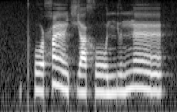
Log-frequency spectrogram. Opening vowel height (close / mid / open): mid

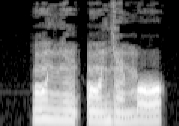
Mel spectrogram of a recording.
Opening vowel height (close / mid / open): close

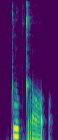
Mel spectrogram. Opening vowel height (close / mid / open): close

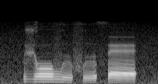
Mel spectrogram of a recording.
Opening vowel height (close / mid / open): mid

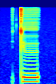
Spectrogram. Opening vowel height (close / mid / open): close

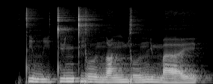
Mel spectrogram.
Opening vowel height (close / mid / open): close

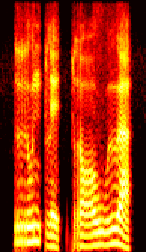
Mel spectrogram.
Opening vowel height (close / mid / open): close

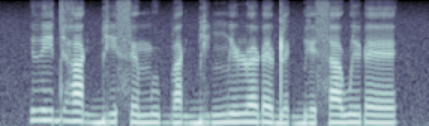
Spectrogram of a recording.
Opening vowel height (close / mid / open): close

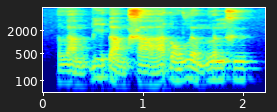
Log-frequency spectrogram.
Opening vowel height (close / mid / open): open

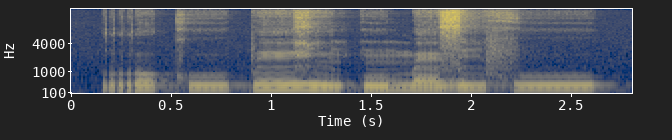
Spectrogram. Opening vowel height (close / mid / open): mid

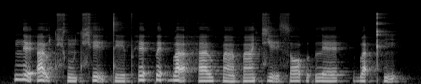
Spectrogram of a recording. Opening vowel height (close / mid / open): mid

